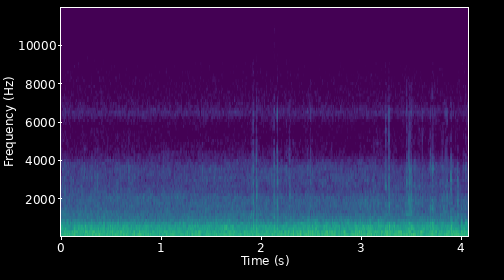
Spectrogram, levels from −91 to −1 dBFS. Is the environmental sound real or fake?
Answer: real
